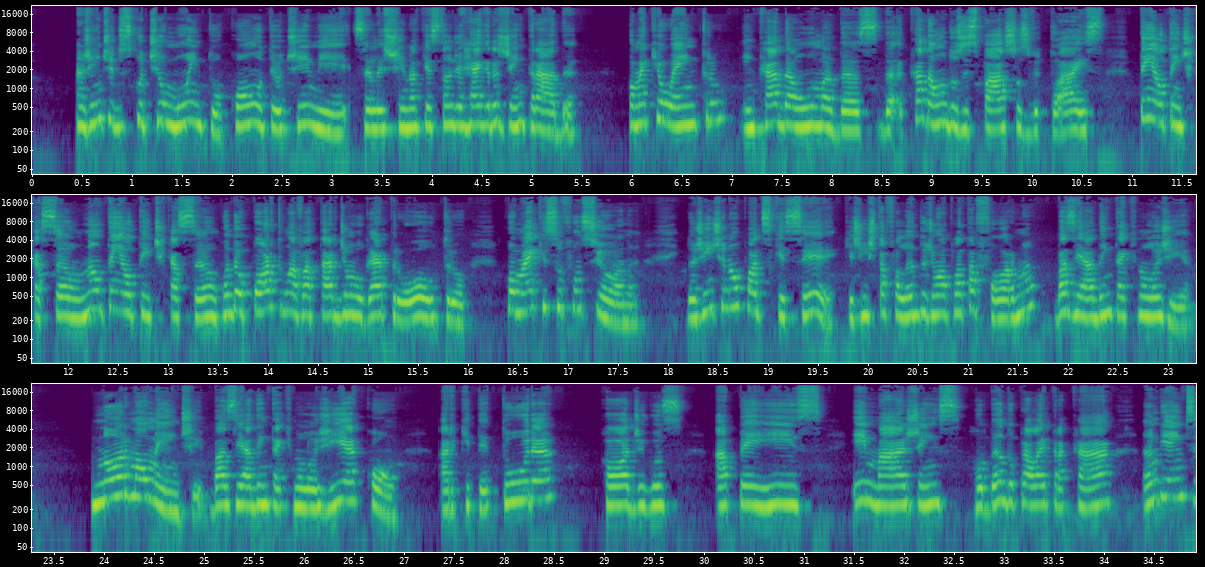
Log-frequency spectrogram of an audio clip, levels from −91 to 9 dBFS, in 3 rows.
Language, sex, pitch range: Portuguese, female, 235-275 Hz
